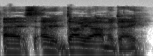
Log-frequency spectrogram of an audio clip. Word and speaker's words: Dario Amodei: CEO of John Smith, Dario Amodei, something like that, right? Yeah, Dario Amodei.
